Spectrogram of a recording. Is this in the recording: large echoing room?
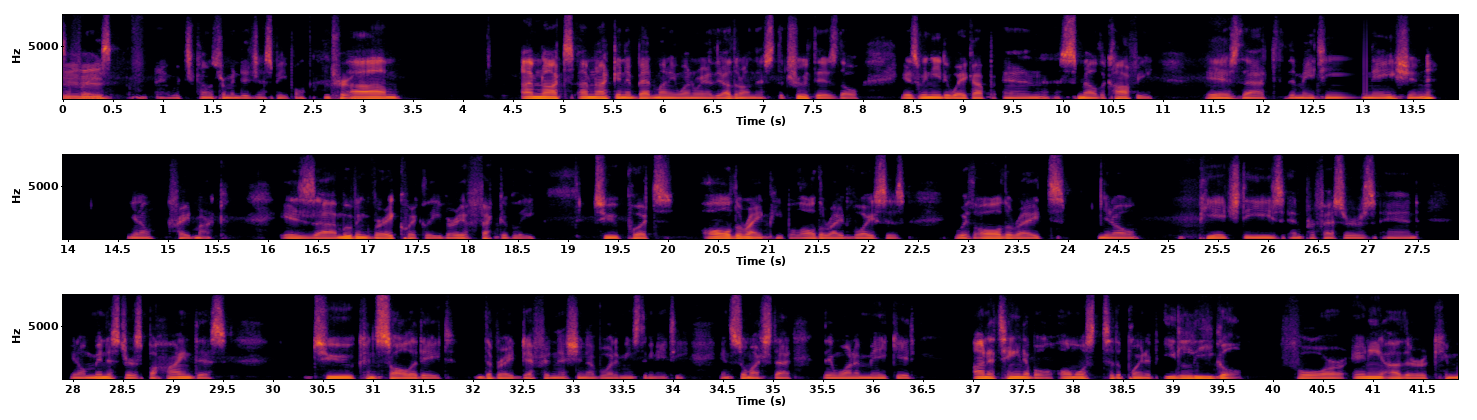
no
